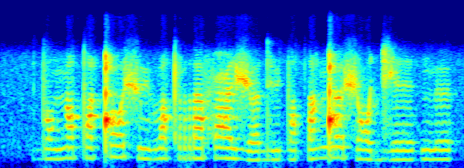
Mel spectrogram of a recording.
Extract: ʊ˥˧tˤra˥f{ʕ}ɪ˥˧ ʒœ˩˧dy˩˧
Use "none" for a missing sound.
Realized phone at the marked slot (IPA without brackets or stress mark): ʕ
